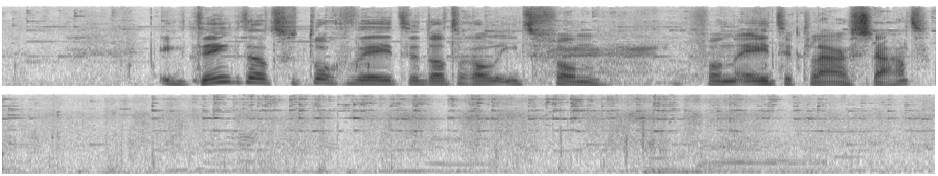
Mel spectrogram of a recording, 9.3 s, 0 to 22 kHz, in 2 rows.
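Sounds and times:
flock of sheep running through a gate, hooves clattering: 0.0s - 9.3s
speech: 0.8s - 4.8s
sheep bleating: 2.8s - 3.5s, 7.9s - 8.8s.

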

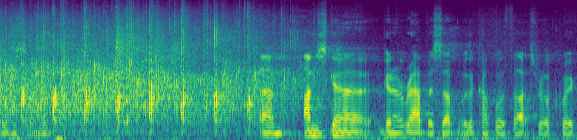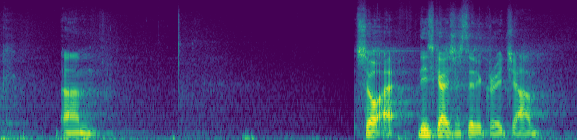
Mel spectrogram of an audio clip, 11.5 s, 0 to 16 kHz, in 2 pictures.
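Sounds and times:
crowd applauding: 0.0s - 3.2s
speech: 2.6s - 6.8s, 9.3s - 11.2s.

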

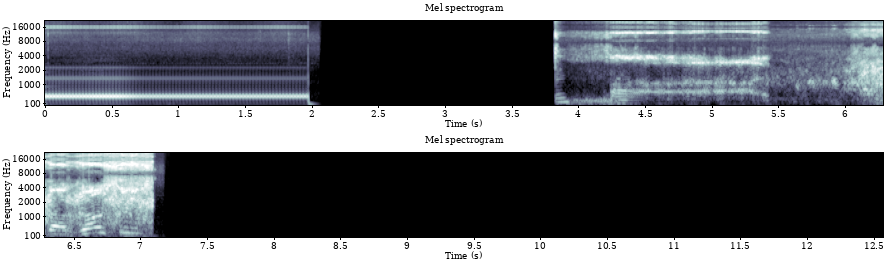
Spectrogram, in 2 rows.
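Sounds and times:
loud steady electronic phone ringing tone: 0.0s - 2.0s
phone-quality voices talking: 3.8s - 7.1s.

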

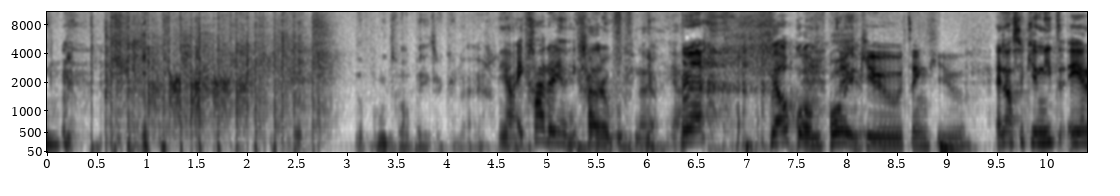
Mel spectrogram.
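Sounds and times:
thin scattered applause of hand claps: 0.0s - 3.0s
speech: 3.4s - 10.3s
laughter: 6.4s - 8.2s.

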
